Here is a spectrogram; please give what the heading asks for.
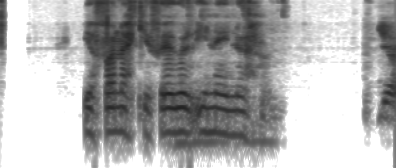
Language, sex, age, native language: Icelandic, male, 13, Filipino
